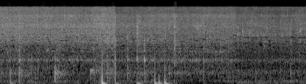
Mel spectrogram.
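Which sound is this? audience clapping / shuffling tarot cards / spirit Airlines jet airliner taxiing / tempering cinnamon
tempering cinnamon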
